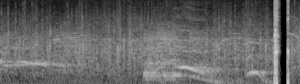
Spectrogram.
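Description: Rock-concert audience applauding and cheering, with a few gliding, falling pitched sounds over the crowd noise.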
